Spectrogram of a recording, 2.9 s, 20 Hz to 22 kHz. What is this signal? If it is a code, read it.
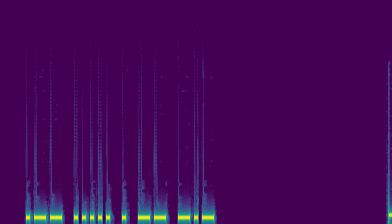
Morse code, heard as a keyed tone, about 40 wpm, 700 Hz. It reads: W5EMK
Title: USA Call Signs - 5 Characters - 3x Character Spacing - 40wpm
